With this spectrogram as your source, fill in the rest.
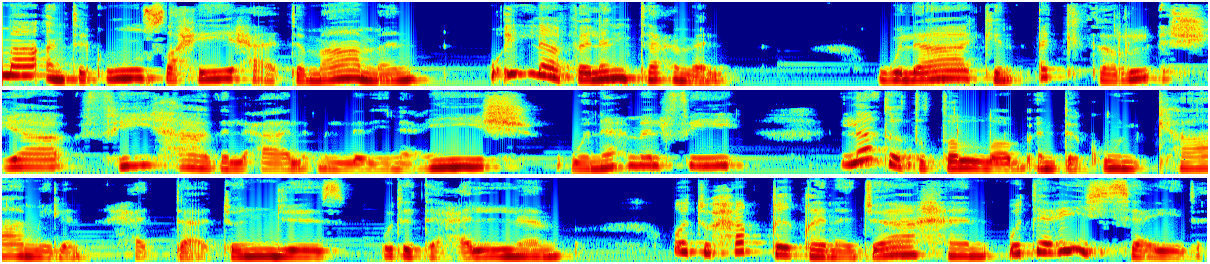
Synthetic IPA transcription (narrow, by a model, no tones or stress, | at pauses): ʔɪmːaʔɪnt̪akuːnsˤɑħiːħa̰t̪amaːman | wʔɪlːafalant̪aʕma̰l | wɪlaːkɪnʔakθɑɾˤɪlʔaʃjaːʔfihaːðalʕaːlamʔalːaðinʕiːʃwɪnɪʕmalfiːh | lat̪ɑt̪ɑt̪ˤɑlːɑbʔɪnt̪akuːnkʰaːmɪlaħat̪ːa̰t̪ɪnd͡ʒɪzwɪt̪ɪt̪ʕalːam | wɪt̪ʊħɑqːɨqnad͡ʒaːħanwɪt̪ʕiːʃsaʕiːd̪a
